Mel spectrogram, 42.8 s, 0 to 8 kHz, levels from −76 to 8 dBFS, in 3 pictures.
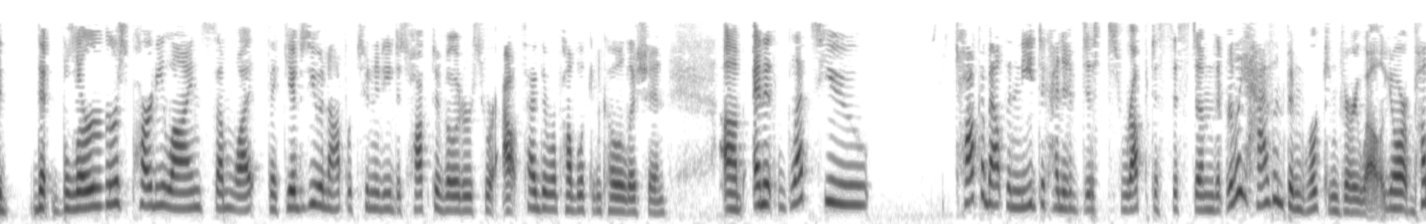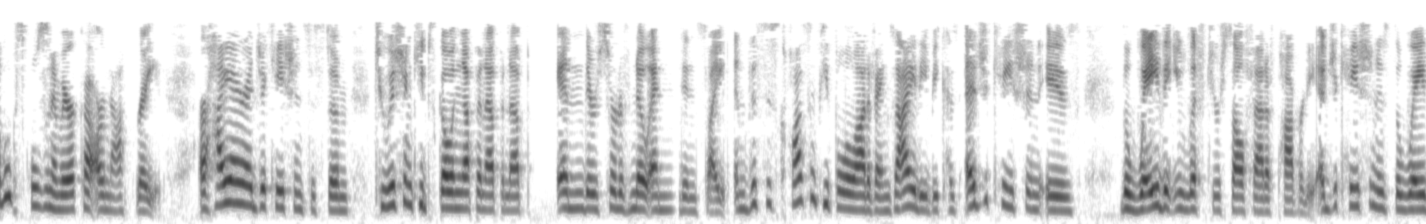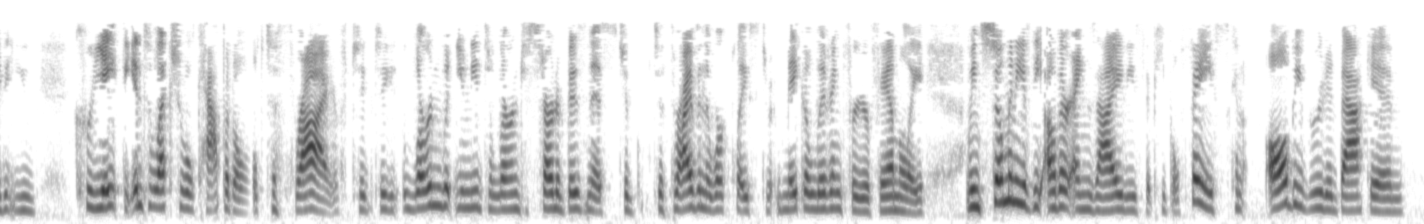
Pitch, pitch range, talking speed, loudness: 210 Hz, 190-235 Hz, 205 wpm, -22 LUFS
